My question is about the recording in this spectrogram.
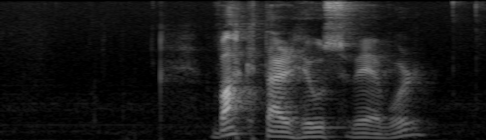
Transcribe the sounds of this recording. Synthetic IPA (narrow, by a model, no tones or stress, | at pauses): ʋakt̪aɹɦʉwsʋeːʋʊɹ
